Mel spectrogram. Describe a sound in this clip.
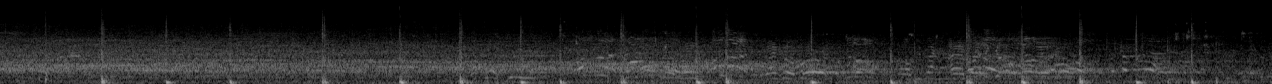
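A basketball bounces on a hard court in a steady rhythm.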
